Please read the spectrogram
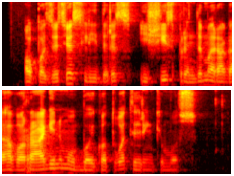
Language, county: Lithuanian, Vilnius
